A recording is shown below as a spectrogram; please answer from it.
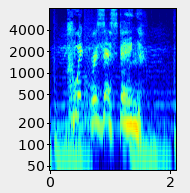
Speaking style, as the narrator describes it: A voice yelled

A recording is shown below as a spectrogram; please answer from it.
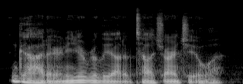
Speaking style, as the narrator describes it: I chuckled

